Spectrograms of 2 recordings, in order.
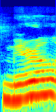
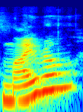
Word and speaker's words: Miro: just concluded yes indeed it is pronounced as Miro and not Myro and forly I worked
